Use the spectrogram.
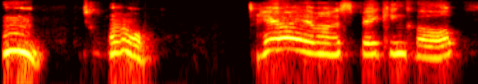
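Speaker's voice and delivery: talking with a mouthful of food; mouth full. Real, not acted. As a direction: speak around a mouthful of food. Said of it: "I've got a mouthful of food".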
